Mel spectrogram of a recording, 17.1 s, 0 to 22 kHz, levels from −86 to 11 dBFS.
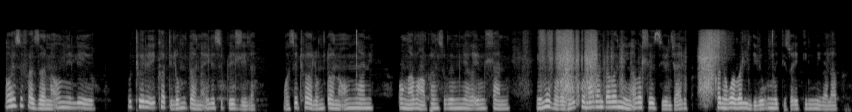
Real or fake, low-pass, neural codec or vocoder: real; 7.2 kHz; none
